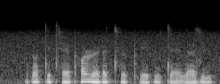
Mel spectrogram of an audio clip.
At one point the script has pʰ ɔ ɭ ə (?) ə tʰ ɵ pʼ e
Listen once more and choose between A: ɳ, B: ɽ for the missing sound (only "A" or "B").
B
